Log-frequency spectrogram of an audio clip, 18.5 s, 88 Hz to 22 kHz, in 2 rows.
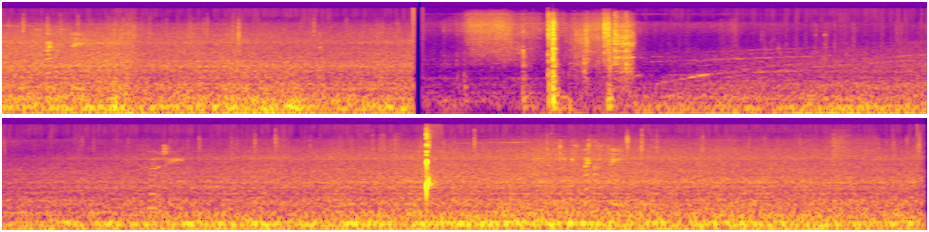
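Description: Cabin road and tyre noise from a Hyundai Ioniq 5 AWD electric car during an acceleration run: a loud, steady low rumble. It cuts off abruptly about four seconds in. A few sharp clicks follow, then a faint rising electric-motor whine as the car pulls away again, and the road rumble builds back up.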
